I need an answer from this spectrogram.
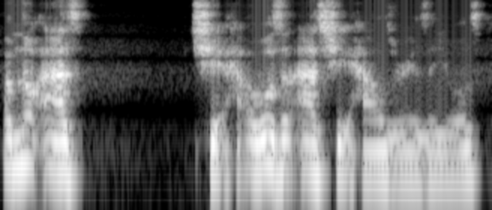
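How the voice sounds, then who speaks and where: A man's voice: on the high side, moderate pace. Chatty man, casual hockey talk. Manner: rambling, chatty, laughs easily. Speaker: podcast co-host. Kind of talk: casual chat.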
